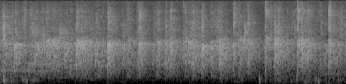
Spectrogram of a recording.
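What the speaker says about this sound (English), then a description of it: "give her another big round of applause" A magic show audience gives a big round of applause, a dense, continuous crowd clapping with occasional louder individual claps standing out, steady throughout and without speech.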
